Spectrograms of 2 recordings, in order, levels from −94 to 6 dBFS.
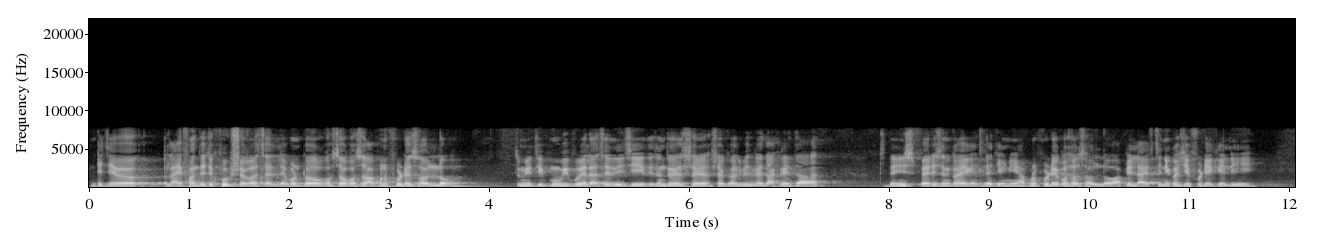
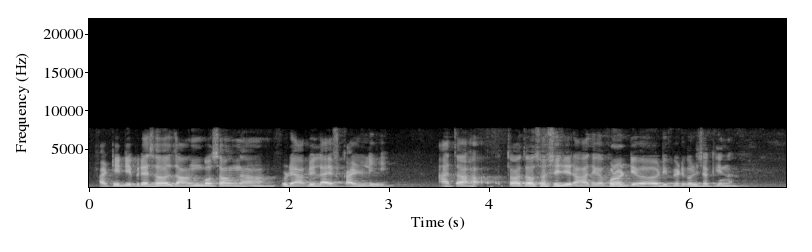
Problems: background sounds at intervals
